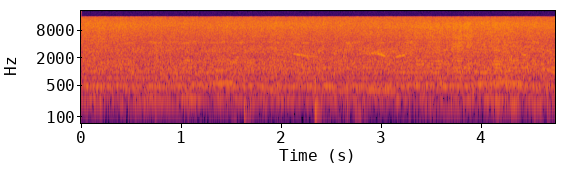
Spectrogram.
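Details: Continuous buzzing of bees with wavering low tones as insects fly past, a few faint thin whistles and soft ticks in the background.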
